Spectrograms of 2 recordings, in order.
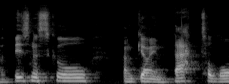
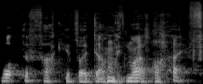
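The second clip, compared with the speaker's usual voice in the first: words said in tears. Retelling words said in tears while soaked in a kitchen: retelling words said in tears. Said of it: "leaning against this oven in tears".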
